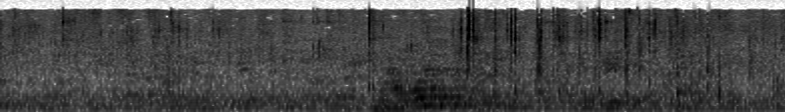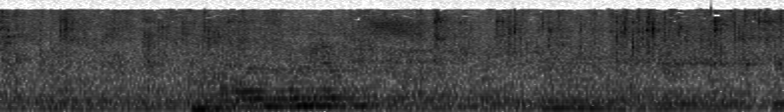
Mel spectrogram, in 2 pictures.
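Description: Plastic checkers click against a wooden board.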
